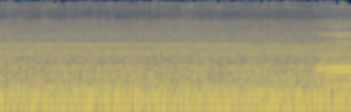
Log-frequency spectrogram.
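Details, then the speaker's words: Used Master radiant heater labeled kerosene-only, run on diesel and lit on the first try from dry: steady, even burner roar with no sputter or pulsing; normal running. "running on diesel hey hey hey on first try I mean it was dry as a bone too that's what I'm talking about"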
